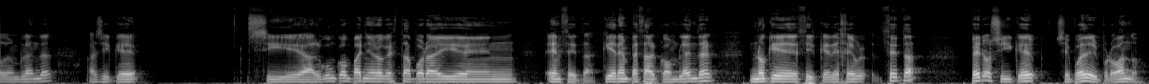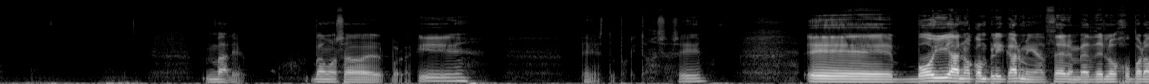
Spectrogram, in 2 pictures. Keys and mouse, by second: 0.3 Tab, 2.1 Tab, 2.8-5.5 drag, 2.8-4.2 right drag, 4.2 Tab, 4.8 right click, 9.4-11.2 right drag, 11.4 ctrl+Tab, 13.3-15.2 drag, 14.6 g, 15.6-20.5 drag, 15.7 g, 16.5 g, 17.3 g.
